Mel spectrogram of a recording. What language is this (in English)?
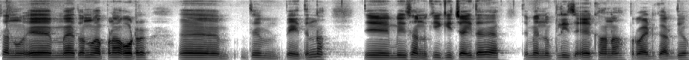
Punjabi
